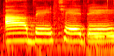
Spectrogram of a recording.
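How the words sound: The letters are named the Indonesian way. "in Indonesian, we say like"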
